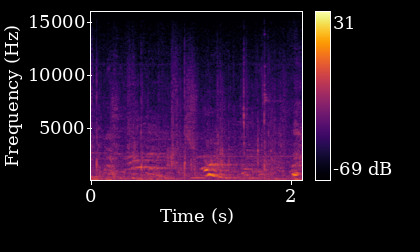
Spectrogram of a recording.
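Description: People talking, with a few quick footsteps.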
